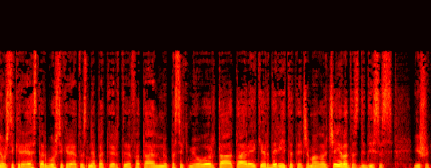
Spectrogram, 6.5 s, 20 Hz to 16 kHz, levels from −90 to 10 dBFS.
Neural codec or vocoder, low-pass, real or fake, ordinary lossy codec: vocoder, 44.1 kHz, 128 mel bands, Pupu-Vocoder; 14.4 kHz; fake; MP3, 48 kbps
